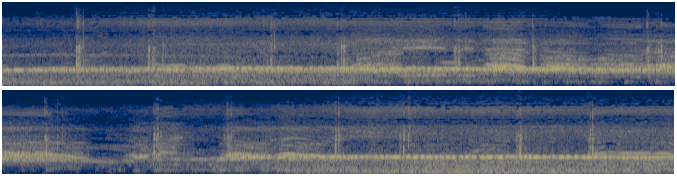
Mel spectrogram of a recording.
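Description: A conch shell blown in long steady notes. It breaks off for a breath about halfway and sounds again about a second later. Under it a bell is struck at a steady beat, about three strikes every two seconds, with the crowd's voices calling out.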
